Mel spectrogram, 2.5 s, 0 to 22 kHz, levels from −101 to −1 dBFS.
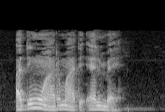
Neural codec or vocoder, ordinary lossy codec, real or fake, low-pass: none; MP3, 64 kbps; real; 7.2 kHz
